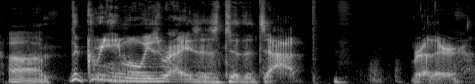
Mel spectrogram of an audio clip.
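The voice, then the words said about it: Imitates another person's voice, strained register. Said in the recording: “Bad impression. ... I can't do his voice because it hurts my throat. ... It's accurate, but it hurts. ... It was like a weird register. I've never heard anybody's voice go to, but it was pretty good.”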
